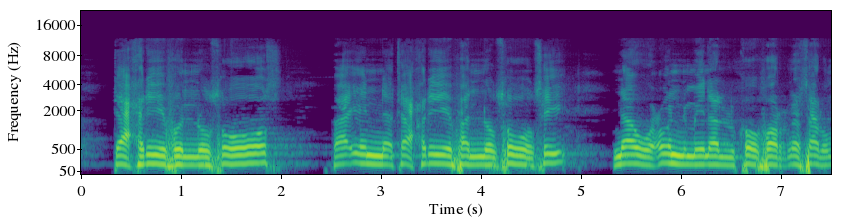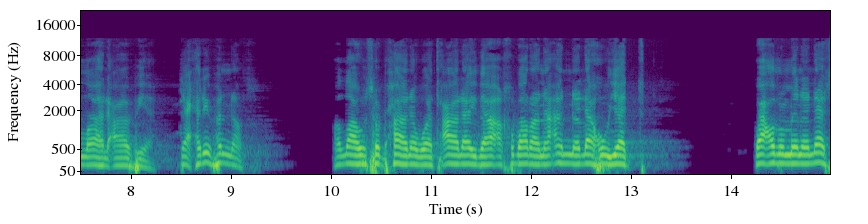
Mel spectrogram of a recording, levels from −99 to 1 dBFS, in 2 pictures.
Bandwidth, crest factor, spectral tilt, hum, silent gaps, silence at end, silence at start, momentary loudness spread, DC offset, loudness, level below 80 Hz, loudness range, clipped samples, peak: 11 kHz; 16 dB; -8.5 dB/octave; none; 9.66-10.02 s, 13.65-13.92 s, 14.16-14.23 s; 0 s; 0.35 s; 10 LU; under 0.1%; -20 LUFS; -42 dBFS; 5 LU; under 0.1%; -4 dBFS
